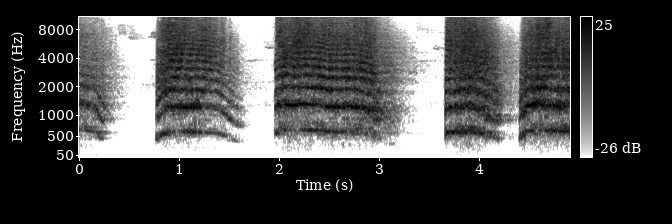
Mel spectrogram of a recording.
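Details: African savanna elephant trumpeting: four loud, brassy blasts, each rich in stacked harmonics, the longer ones held about a second and bending slightly downward at the end, separated by short silent gaps.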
